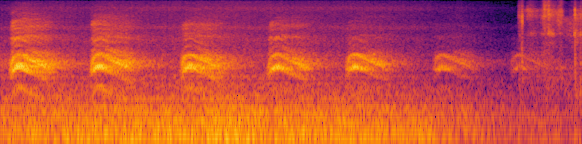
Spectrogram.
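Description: A crow cawing in a steady series: about six caws, one every two-thirds of a second, growing fainter toward the end, over a steady low rumble.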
